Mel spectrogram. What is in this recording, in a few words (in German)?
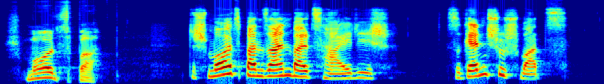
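"schmools-ber", Wittlicher Wörterbuch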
